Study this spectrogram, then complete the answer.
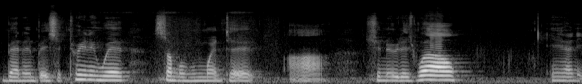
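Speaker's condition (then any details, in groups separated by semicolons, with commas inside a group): Cleft palate and cleft lip; congenital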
